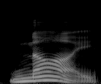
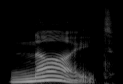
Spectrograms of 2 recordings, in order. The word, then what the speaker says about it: night: the word is night night say after me night so here we kept G and H silent and we pronounce the other letters night the other word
